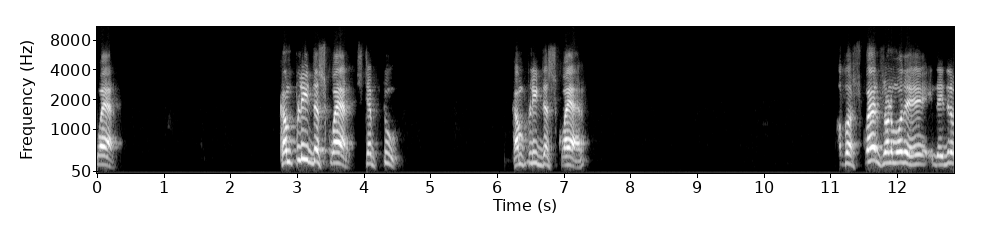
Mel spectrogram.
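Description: A man speaks calmly and slowly into a close microphone, in short phrases with pauses.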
